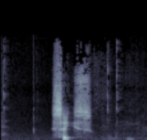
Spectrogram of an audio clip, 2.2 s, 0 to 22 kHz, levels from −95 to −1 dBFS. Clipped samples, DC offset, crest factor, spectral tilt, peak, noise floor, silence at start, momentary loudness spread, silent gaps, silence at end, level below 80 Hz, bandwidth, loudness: under 0.1%; under 0.1%; 24 dB; -1 dB/octave; -8 dBFS; -59 dBFS; 0.05 s; 23 LU; none; 0.2 s; -72 dBFS; 16.5 kHz; -27 LUFS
